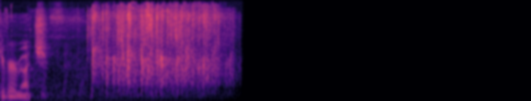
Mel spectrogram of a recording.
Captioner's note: audience applauds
